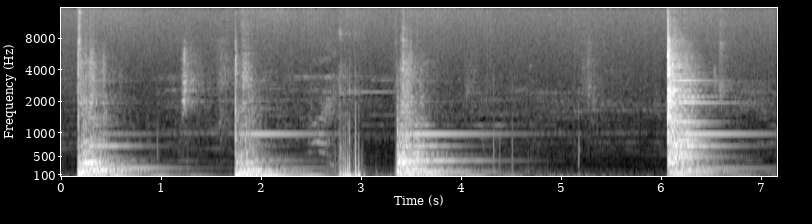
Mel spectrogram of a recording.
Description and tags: I recorded this sound back in 2002. Hitting something metal.
bang, bass, thump, hit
